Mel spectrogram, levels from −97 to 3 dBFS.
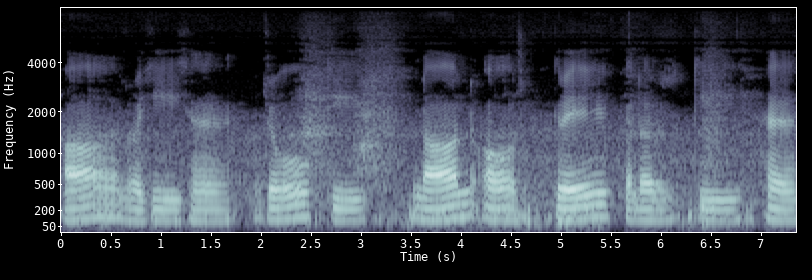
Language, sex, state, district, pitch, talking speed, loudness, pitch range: Hindi, male, Madhya Pradesh, Umaria, 105 Hz, 90 wpm, -20 LUFS, 105-120 Hz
